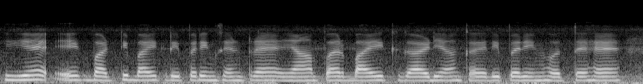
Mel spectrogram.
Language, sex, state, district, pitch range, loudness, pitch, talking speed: Hindi, female, Rajasthan, Bikaner, 180-195 Hz, -14 LUFS, 185 Hz, 140 wpm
